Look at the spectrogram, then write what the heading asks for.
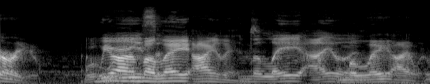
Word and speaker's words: Mallet: you we are on malay island malay island malay island which is spelt like mallet for the record wow yeah so malay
